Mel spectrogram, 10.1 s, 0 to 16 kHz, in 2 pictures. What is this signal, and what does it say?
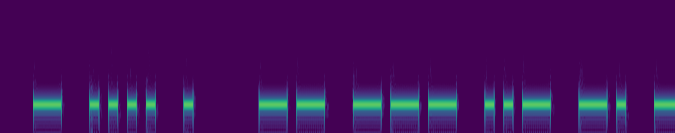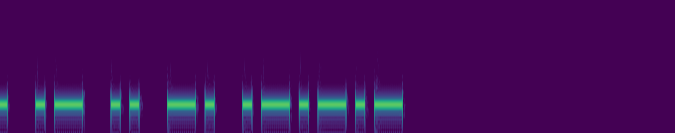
Morse code, heard as a keyed tone, about 17 wpm, 700 Hz. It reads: THE MOUNTAIN.
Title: Sentences from Top 1000 Words - Review Part 1 - 17wpm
